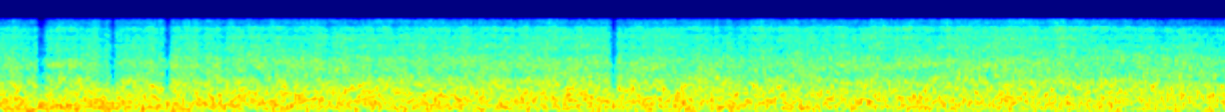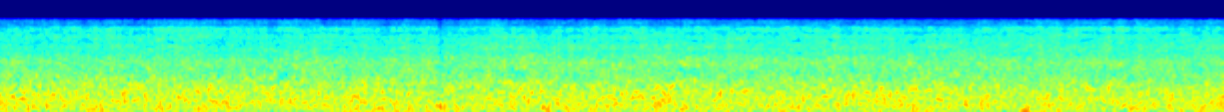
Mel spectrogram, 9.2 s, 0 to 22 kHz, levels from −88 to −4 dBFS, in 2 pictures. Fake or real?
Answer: fake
